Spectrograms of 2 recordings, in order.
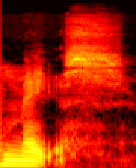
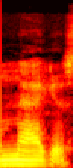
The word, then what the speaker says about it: Magus: Pentagonal Magus. Or Magus, depending on what your accent is or where you're from, that's how you pronounce it.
